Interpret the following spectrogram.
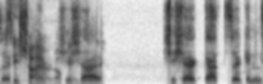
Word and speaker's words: Cheshire: Tama ba ang pag-pronounce, sir? Cheshire, okay.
